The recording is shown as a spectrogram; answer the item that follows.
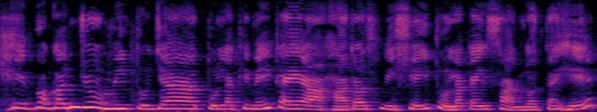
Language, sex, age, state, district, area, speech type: Marathi, female, 60+, Maharashtra, Nagpur, urban, spontaneous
